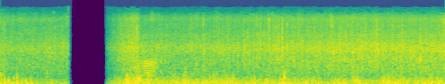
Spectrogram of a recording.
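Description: Heavy rain and wind, with wind rumbling on the microphone; the sound drops out for a moment about a second in, then resumes.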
